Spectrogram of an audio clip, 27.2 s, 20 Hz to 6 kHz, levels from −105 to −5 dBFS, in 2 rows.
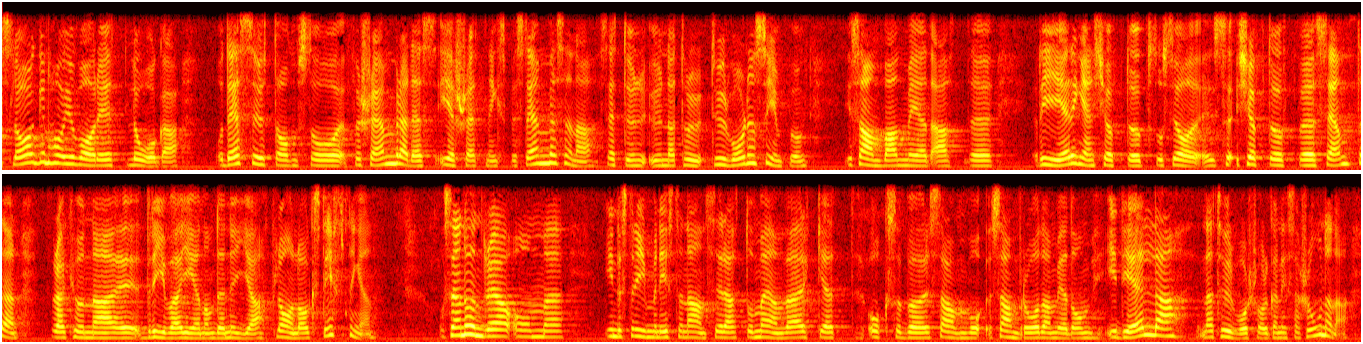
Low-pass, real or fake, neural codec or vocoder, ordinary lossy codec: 5.4 kHz; real; none; none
